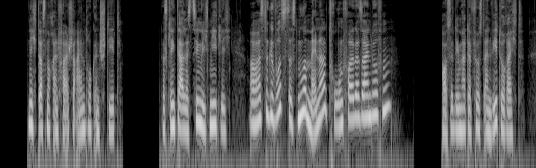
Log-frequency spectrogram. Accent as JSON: {"language": "German", "country": "Liechtenstein", "said": "Als Liechtensteinerin gibt man im Ausland, und das ist nie mehr als 10 Minuten Autofahrt entfernt, stets Auskunft. Ja, wir sind ein richtiges Land."}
